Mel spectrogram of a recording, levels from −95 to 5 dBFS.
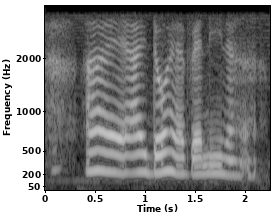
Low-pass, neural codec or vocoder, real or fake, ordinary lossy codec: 3.6 kHz; none; real; none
